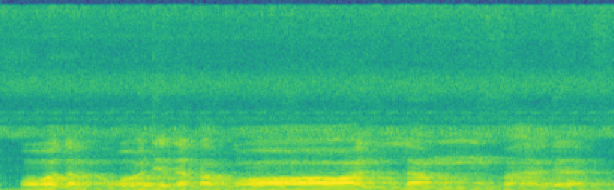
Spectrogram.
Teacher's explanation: Mad lazim mustaqal kalimi, harus 6 harokat, harus panjang. Wa wajadaka dhallan fahada, agak diayun.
